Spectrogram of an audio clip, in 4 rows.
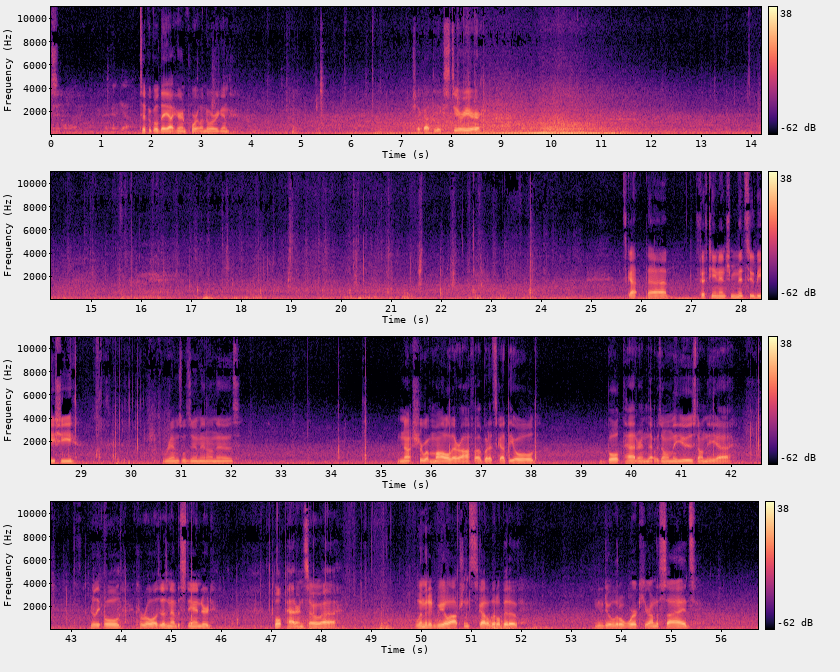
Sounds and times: Speech: 0:00.0 - 0:03.7, 0:07.2 - 0:08.6, 0:25.6 - 0:28.9, 0:30.6 - 0:32.2, 0:35.3 - 0:38.1, 0:39.4 - 0:42.1, 0:43.4 - 0:45.9, 0:47.0 - 0:48.4, 0:49.9 - 0:52.0, 0:53.5 - 0:55.6
Walk, footsteps: 0:13.9 - 0:24.6.

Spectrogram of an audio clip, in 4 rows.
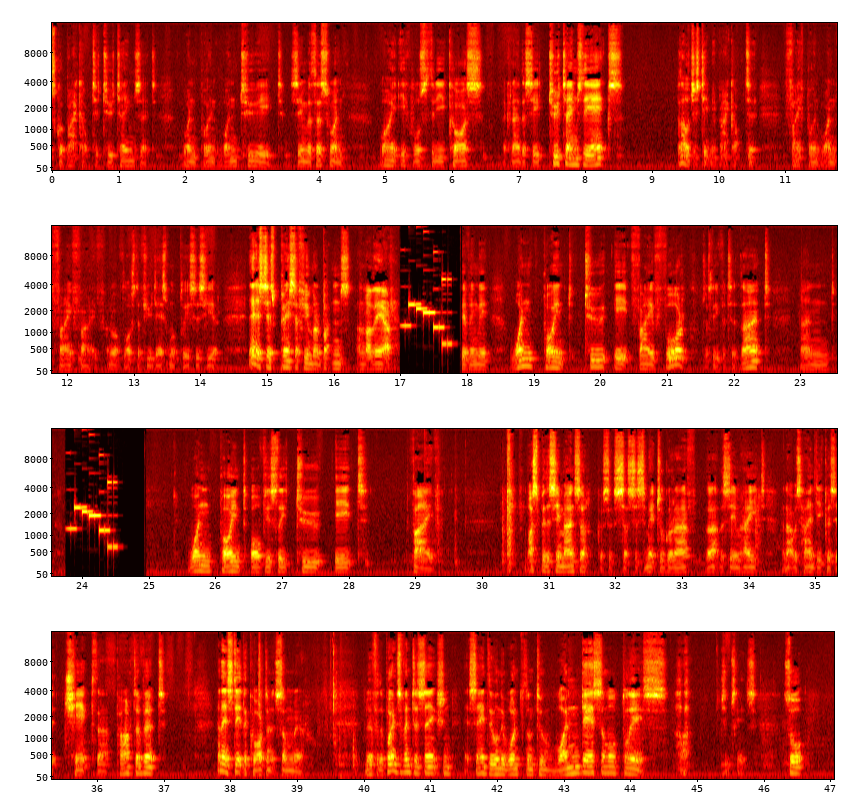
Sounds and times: Speech: 0:00.0 - 0:08.6, 0:09.4 - 0:17.0, 0:18.0 - 0:23.6, 0:25.6 - 0:29.5, 0:30.6 - 0:37.1, 0:37.8 - 0:39.2, 0:40.0 - 0:46.7
Inside, small room: 0:00.0 - 0:24.4, 0:25.0 - 0:47.0.

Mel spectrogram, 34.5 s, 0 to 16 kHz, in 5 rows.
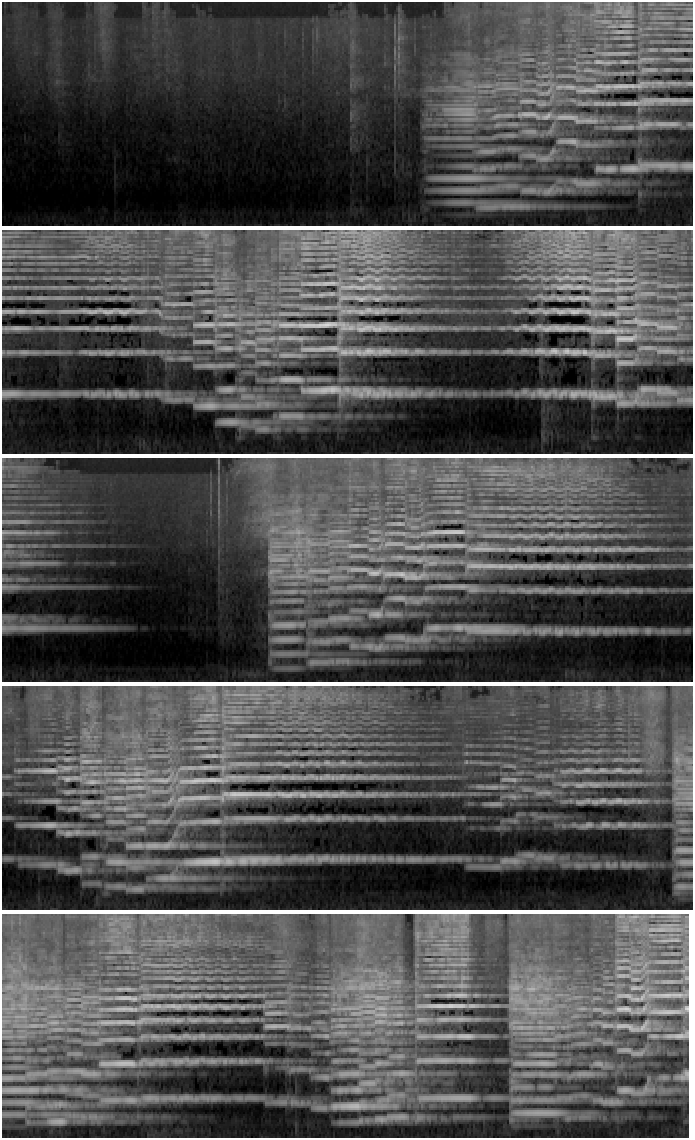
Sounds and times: Violin, fiddle: 0:04.2 - 0:15.0, 0:16.3 - 0:34.5.

